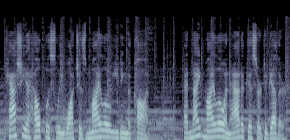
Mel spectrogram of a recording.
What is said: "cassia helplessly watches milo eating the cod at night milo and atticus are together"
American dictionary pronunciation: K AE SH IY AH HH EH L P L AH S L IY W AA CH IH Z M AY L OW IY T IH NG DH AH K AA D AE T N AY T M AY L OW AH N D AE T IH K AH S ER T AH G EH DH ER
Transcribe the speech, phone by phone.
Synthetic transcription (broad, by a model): K AE SH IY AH HH EH L P L AH S L IY W AA CH IH Z M AY L OW IY T IH NG DH AH K AA D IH T N AY T M AY L OW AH N AE T IH K AH S ER T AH G EH DH ER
